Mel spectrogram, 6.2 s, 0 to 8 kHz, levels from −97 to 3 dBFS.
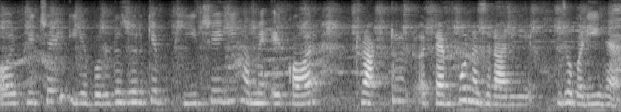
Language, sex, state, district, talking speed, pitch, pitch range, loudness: Hindi, female, Haryana, Charkhi Dadri, 195 wpm, 255 Hz, 240-285 Hz, -20 LUFS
